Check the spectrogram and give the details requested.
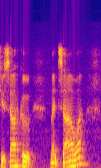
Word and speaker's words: Yusaku Maezawa: So this Japanese billionaire, you and I have spoken about him before, and I'm sure I've mispronounced his name before. I think it's Yusaku Maezawa.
